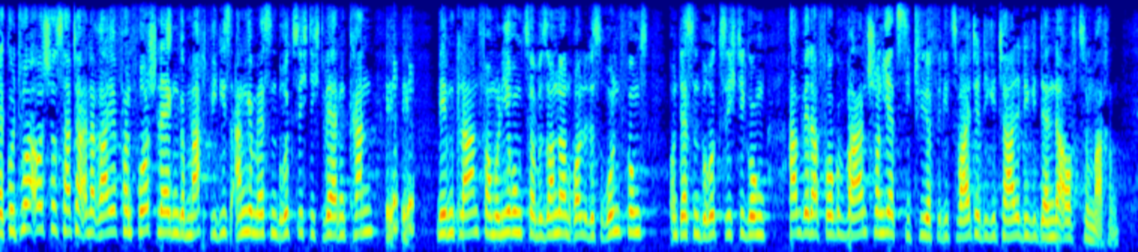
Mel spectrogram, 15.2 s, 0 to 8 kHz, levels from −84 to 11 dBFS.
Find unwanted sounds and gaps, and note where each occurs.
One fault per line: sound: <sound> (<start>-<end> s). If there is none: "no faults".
sound: laugh (5.1-5.5 s)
